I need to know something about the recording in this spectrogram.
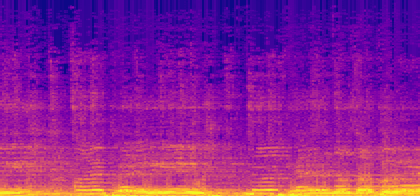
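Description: A five-member a cappella vocal group singing in harmony through handheld microphones. Several voices hold and shift chords together over a steady bass line.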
